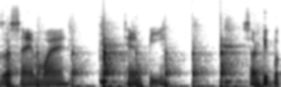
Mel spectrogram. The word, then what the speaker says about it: Tempe: Tempe. Some people call it tempeh.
